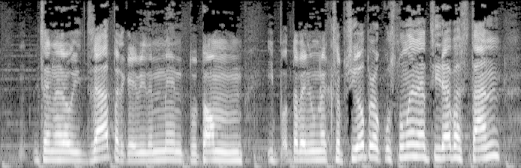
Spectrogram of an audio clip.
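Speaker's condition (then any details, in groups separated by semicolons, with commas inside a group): Spastic quadriplegic cerebral palsy; age 18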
